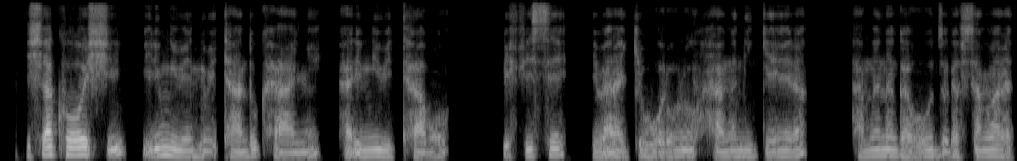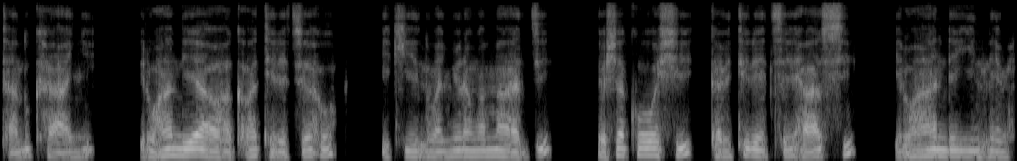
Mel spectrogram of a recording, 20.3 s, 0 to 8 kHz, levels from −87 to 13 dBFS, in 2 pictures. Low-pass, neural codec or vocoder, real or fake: 7.2 kHz; codec, 16 kHz, 4 kbps, FunCodec, trained on Chinese and English, 50 frames a second; fake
